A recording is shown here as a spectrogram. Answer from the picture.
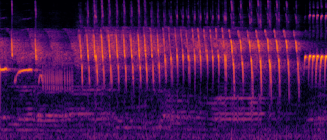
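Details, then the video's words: Canary song used to spur lazy canaries to sing: brief whistled phrases, then a long, even, rapid trill of short rising notes lasting nearly three seconds, ending on a clear high note. "estimulando o som de canários preguiçosos cantando"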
